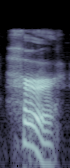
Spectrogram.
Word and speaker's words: her: How about the word her? with her, Good. Now, the H in her is much quieter.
